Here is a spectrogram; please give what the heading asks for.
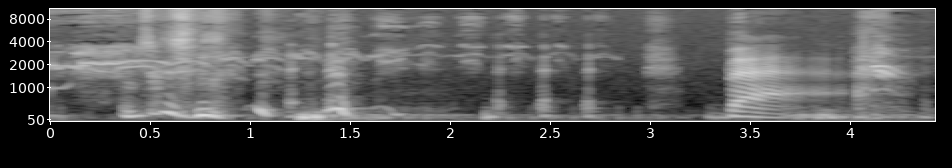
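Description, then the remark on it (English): A person mimics a sheep with a short, wavering bleat near the end, following a burst of laughter-like vocal sounds, all fairly loud. “And if you're going to listen to part 1 before part 2, you're a sheep.”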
